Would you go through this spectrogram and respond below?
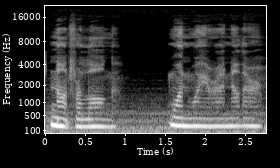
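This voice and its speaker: A woman's voice: medium pitch, completely flat delivery, unhurried, dark tone, faint music behind, lightly acted. A woman playing a cool, confident, hard-edged female agent, terse and wry, in a dramatized audiobook. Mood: defiant, terse. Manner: terse, self-assured inner monologue.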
